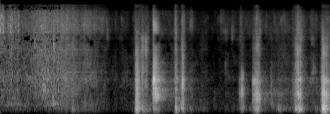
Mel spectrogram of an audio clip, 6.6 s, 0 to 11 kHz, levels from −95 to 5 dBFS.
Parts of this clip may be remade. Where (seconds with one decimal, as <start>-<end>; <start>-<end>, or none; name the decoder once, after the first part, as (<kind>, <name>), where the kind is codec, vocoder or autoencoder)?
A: 1.2-6.6 (vocoder, Vocos)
